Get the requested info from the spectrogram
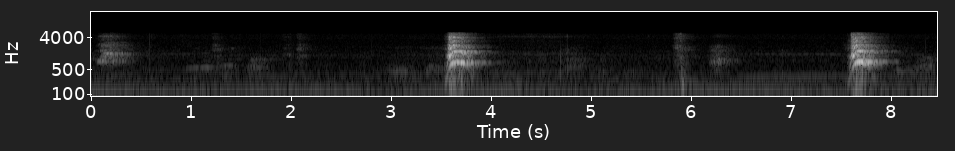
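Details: A pet dog at the door asking to come inside barks three times, roughly every four seconds, each bark short and forceful, with a person talking quietly between barks and a steady low hum underneath.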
